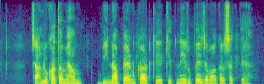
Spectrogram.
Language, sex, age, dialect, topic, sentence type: Hindi, male, 31-35, Awadhi Bundeli, banking, question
